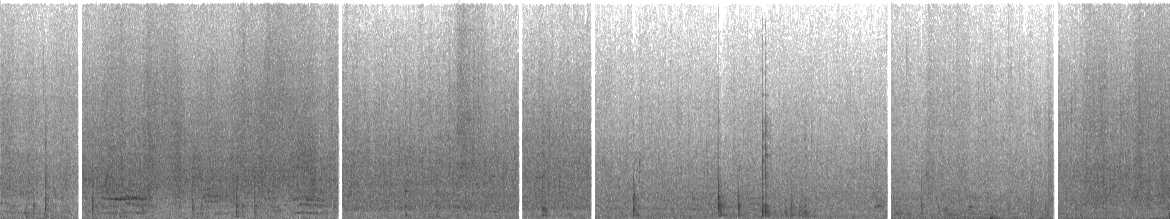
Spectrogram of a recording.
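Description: Star fruit pieces with salt sauté in a pan over medium-low heat, a steady close sizzle with a rain-like crackle, broken up by the scrape and clatter of stirring and several brief cuts.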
